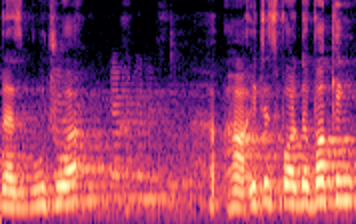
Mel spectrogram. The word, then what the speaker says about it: bourgeois: That is, patriotism is a bourgeois sentiment. Underline the word bourgeois. It's pronounced as bourgeois.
